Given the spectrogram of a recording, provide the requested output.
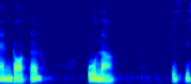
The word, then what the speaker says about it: Oona: And daughter Una, इसकी spelling है OONA, ऊना, ठीक है।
